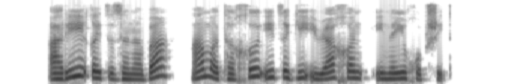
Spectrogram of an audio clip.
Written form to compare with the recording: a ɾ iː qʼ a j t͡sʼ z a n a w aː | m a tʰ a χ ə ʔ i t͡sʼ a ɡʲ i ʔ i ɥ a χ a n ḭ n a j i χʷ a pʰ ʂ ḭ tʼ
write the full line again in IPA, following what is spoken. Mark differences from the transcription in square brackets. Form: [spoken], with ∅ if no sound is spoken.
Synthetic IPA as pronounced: a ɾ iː qʼ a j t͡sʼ z a n a [b] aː | m a tʰ a χ ə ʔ i t͡sʼ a ɡʲ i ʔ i ɥ a χ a n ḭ n a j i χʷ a pʰ ʂ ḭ tʼ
